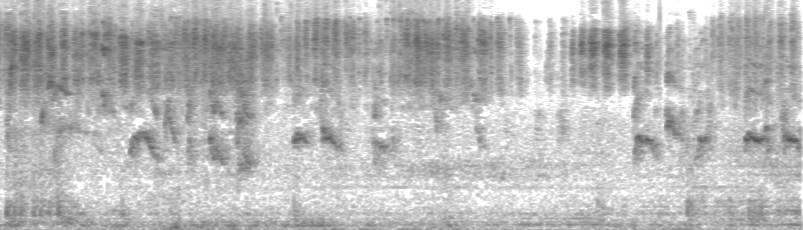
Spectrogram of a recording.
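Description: Budgerigars and goldfinches chirping and twittering: a steady, rapid high-pitched twitter with short chirps scattered through it, easing briefly about halfway.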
